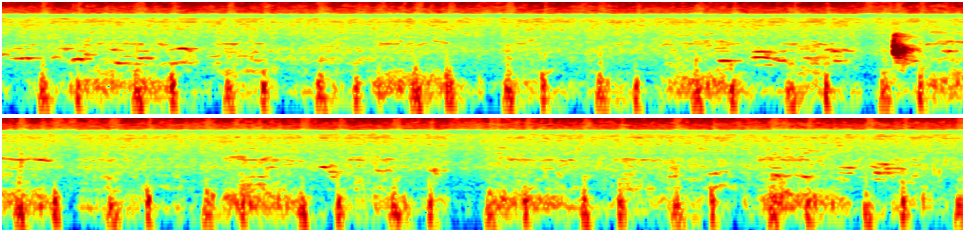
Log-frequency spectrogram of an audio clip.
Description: In this video my heart is beating super fast and pounding hard after some squats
